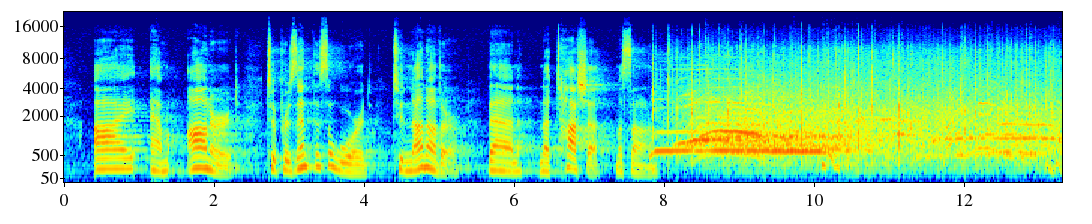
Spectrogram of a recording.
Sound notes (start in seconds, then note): 7.8 cheers, applause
